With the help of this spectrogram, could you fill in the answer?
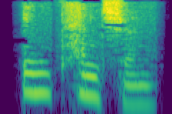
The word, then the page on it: intention: {ın’tenʃən}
